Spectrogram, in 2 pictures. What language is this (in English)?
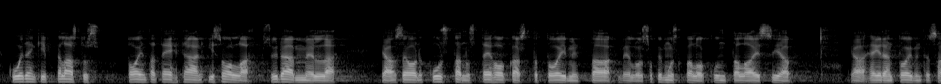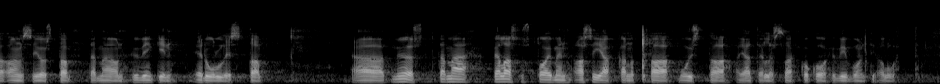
Finnish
